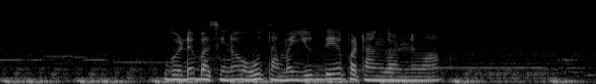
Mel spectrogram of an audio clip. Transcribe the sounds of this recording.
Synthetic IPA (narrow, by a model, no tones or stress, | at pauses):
ɡoɖɐbɐsinəoɦut̪aməjud̪ːejəpaʈaŋɡanːəʋaː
